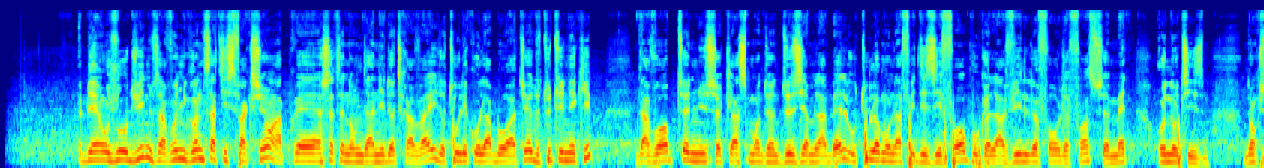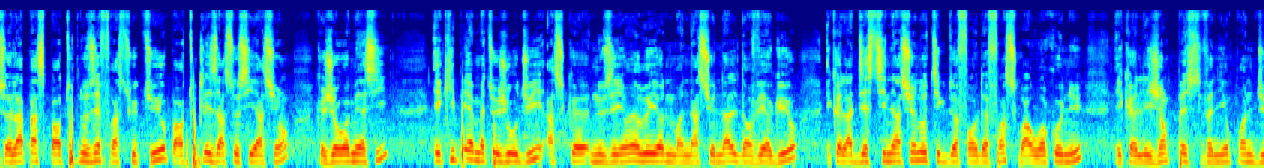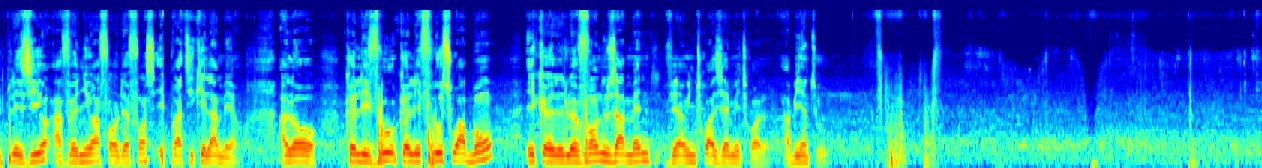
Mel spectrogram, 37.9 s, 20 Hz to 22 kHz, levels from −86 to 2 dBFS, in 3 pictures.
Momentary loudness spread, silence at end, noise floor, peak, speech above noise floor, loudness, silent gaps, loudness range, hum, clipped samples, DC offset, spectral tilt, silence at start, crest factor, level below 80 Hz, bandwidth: 9 LU; 0 s; -42 dBFS; 0 dBFS; 24 dB; -19 LUFS; none; 3 LU; none; under 0.1%; under 0.1%; -5 dB/octave; 0.25 s; 18 dB; -48 dBFS; 17 kHz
